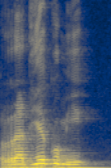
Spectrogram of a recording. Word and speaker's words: Radiergummi: O Radiergummi de olabilir. Der Radiergummi, hani onu birazcık daha sert bir şekilde gırtlaktan çıkacak şekilde de vurgularsak ne kadar güzel bir vurgu olur.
